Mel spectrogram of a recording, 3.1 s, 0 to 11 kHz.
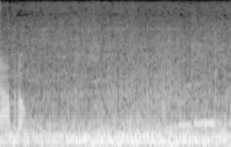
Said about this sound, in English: And Falcon 9 and look at them go.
